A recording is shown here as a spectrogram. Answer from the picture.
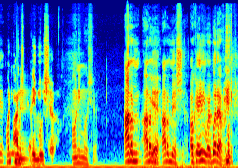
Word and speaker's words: Onimusha: Onimusha.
